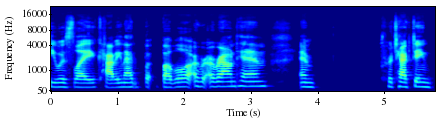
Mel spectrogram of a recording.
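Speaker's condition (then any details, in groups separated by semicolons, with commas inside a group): Stuttering; stutter diagnosed in childhood, about seven months speech therapy, therapy tried changing voice, formerly covert, hid stutter through school; repeated sounds, blocks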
